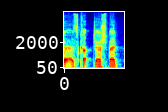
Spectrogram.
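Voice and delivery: ordinary delivery

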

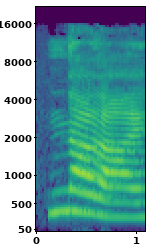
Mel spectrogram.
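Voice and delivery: cat refusing, loud and high. Acted. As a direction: toss it off as the cat.

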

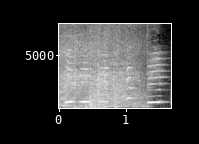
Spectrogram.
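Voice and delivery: very high, loud beeping; high engine whistle beeps. A narrator's reading. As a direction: imitate a little train whistling sharply. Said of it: "he would whistle".

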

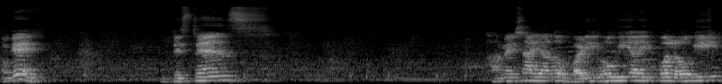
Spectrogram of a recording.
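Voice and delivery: ordinary talk, nothing marked

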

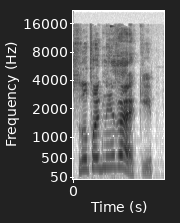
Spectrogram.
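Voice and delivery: ordinary delivery

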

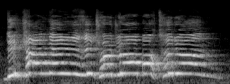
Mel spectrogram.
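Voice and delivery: very high, loud furious command; giant shouting. Acted. Giant orders the roses to prick the boy, shouting. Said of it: "Dev güllere bağırmış".

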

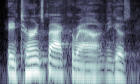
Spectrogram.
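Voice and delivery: usual speaking voice

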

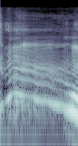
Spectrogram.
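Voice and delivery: high, drawn-out engine hum; imitated passing car; car engine imitation. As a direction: hum like a race car zooming in. Imitates cars zooming in.

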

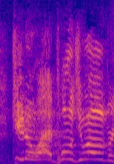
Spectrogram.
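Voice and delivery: high, loud, fast mock cop demand. Comic to nervous driver, mock cop. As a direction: bark it like a pushy cop. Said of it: "they're like".

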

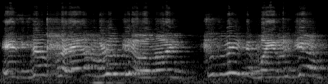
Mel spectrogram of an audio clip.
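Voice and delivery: high, loud, crying and gasping; tearful. Real, not acted. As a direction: near fainting, crying out. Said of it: "kıyamam, ağlıyor".

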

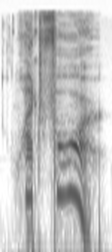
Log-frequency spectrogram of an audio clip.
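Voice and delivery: put-on soft, high-pitched girl's question; hushed surprise. A narrator's reading. Girl questions Bruno from her window, hushed. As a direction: ask it high but hushed. Secret night talk at window.

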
